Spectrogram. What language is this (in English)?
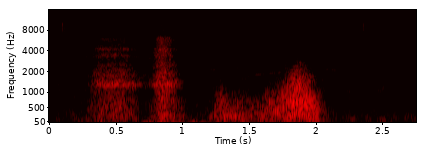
Spanish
